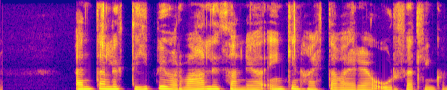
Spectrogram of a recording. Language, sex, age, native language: Icelandic, female, 40-49, Icelandic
